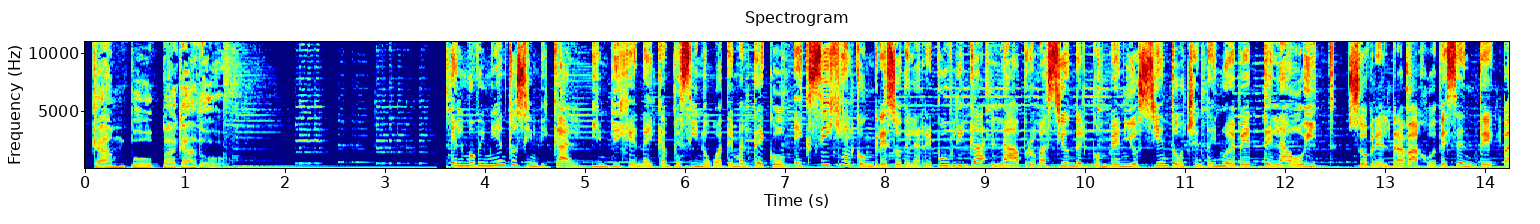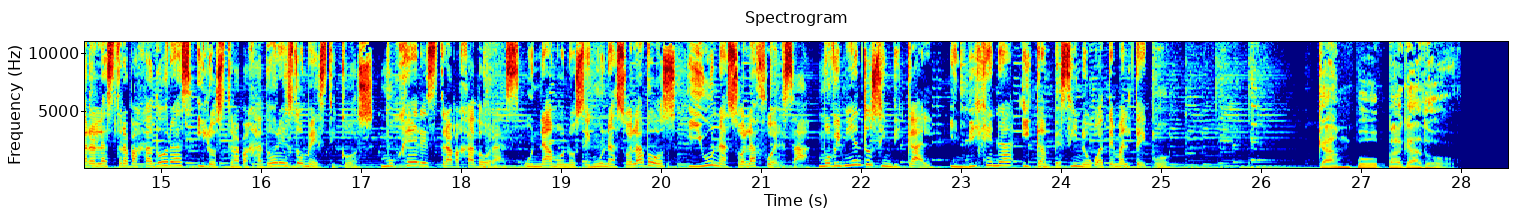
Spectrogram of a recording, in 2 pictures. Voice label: spot radio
